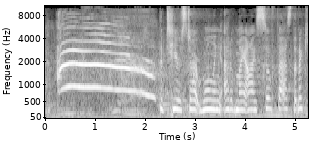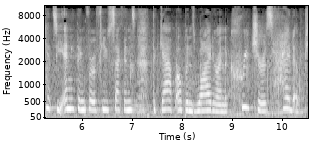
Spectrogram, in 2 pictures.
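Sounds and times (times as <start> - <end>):
loud high-pitched scream: 0.2 - 2.3
speech: 2.4 - 10.5.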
